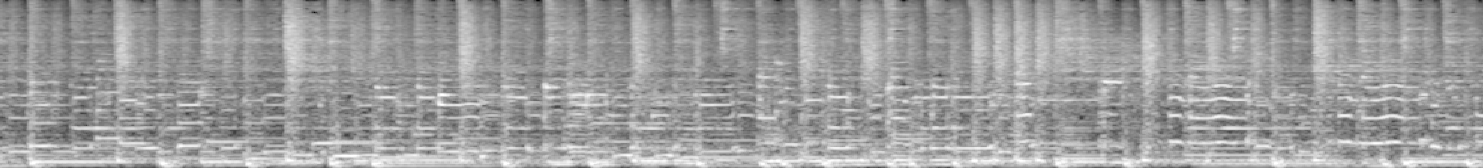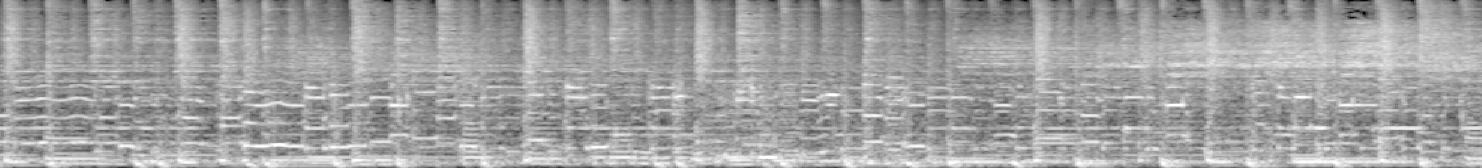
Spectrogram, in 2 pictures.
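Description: Live rock band playing an instrumental jam: a guitar lead line over drum kit and bass, with no singing.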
